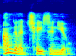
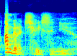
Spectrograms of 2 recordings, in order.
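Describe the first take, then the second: First: Low, soft, ominous threat; low soft threat to a stranger; menacing low line. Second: Much lower, soft, sinister threat; mock villain threat to a shopper; menacing deep voice. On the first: Pretend. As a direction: say it like a quiet menace. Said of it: "walk up to somebody and say". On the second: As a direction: growl it like a villain. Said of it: "walk up to somebody in the mall and go".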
